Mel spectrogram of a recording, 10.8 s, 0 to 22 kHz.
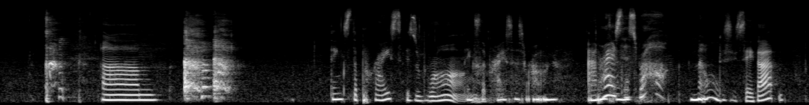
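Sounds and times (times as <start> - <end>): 
harsh cough: 0.6 - 1.3, 2.4 - 3.3
speech: 0.8 - 2.2, 4.4 - 10.7.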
